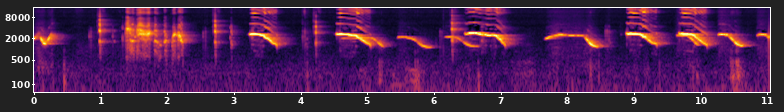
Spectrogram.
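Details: Pet cockatiel, a male turned hyperactive by the sight of a sock, chattering at it indoors: a lively stream of sliding, downward-curving whistles, some with rising starts, mixed with a few brief scratchy chirps, repeated roughly every half second.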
